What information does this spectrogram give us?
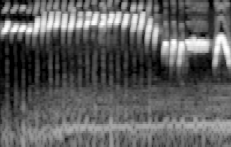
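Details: Shama lure song for prompting replies: a rapid, even trill of high sharp notes, about eight per second, drops into a harsh buzzy rattle and ends on an arching whistled note.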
